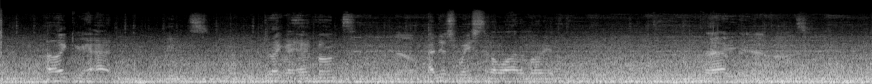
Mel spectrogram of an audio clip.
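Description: Steady engine and road drone inside a moving car, with indistinct voices talking now and then over it.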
